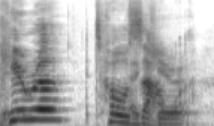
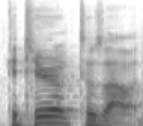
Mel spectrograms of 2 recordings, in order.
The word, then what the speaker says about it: Akira Tozawa: You said Akira Tozawa. – Akira Tozawa.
